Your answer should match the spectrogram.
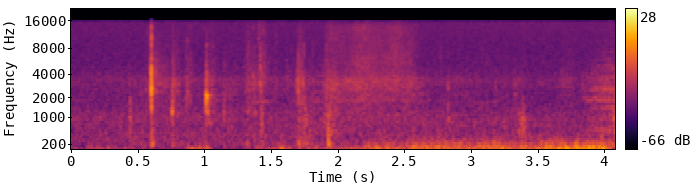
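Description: Hands lifting and re-laying a self-adhesive vinyl sail number on sail cloth: a couple of sharp clicks and small crinkles of the cloth, with a soft peeling rustle around the middle, over a low rumble.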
